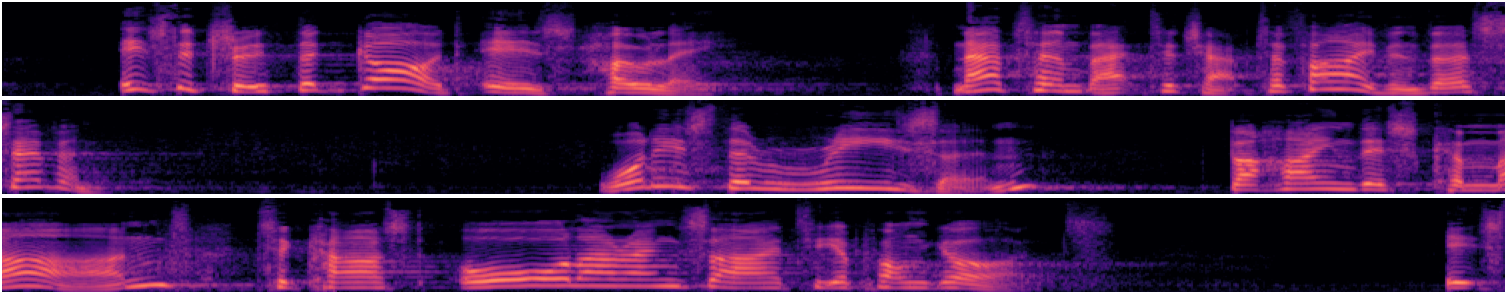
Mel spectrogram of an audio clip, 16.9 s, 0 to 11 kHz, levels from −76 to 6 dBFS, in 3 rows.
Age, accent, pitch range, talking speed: 50-69, British, 165-235 Hz, 110 wpm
